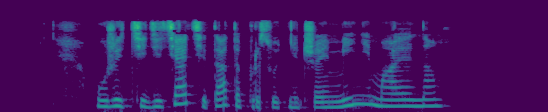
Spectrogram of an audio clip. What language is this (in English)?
Belarusian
